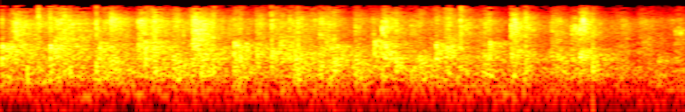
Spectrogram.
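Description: round of applause

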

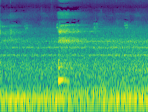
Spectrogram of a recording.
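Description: train passing by

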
